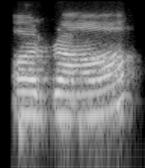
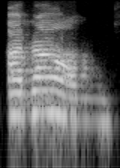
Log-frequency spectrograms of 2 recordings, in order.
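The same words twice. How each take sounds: First: Around stretched out, "a", then a long "round"; split syllables. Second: Said in the usual way. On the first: Shown as a demonstration. Teacher showing how to say it, around drawn out in syllables. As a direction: sound out around slowly as "a - round". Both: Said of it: "around में हम कैसे बोलेंगे".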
